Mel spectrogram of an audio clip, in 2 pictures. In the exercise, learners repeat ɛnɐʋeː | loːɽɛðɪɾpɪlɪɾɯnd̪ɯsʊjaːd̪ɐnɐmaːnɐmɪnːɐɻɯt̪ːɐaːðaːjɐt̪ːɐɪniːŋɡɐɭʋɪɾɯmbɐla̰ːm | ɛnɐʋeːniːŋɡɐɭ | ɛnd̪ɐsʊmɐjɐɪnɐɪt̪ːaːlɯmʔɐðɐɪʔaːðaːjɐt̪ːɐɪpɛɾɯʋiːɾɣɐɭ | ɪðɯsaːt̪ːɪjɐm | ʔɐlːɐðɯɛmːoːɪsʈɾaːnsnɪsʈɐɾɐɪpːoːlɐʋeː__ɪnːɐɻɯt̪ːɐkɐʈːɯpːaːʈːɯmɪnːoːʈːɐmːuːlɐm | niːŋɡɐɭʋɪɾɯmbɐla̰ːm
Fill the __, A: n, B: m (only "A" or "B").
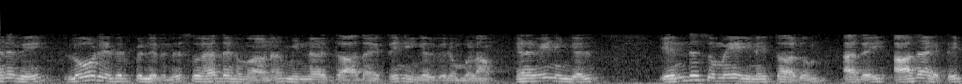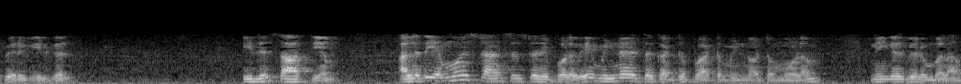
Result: B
